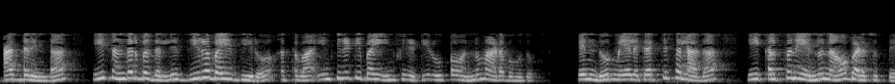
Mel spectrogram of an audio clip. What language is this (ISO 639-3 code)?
kan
